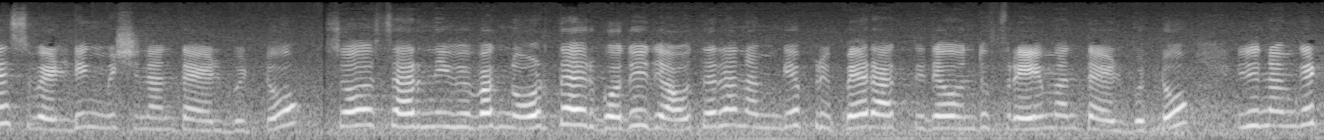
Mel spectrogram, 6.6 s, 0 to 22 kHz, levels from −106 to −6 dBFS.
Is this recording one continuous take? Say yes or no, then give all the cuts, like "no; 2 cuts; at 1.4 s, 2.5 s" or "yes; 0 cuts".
yes; 0 cuts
